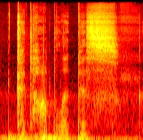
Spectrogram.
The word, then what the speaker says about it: Catoblepas: And apparently you pronounce it catoblepas. I don't know. It's a stupid name. First gripe, shitty name. Catoblepas. You can also pronounce it a different way, but I'm going to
